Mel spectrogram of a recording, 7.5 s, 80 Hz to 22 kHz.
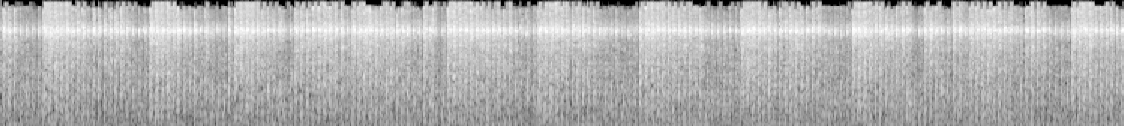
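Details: Murray 14.5 42" Widebody LT lawn tractor engine running on gas, fuel solenoid working, muffler off: harsh raw hammering roar with sharp high hiss; loud exhaust from missing muffler.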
